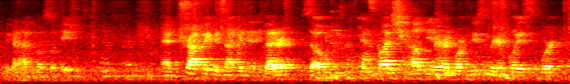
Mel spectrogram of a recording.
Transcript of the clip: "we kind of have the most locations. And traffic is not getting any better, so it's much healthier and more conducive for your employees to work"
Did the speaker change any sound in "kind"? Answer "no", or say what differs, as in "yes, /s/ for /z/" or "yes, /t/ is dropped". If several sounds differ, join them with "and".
yes, /d/ is dropped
